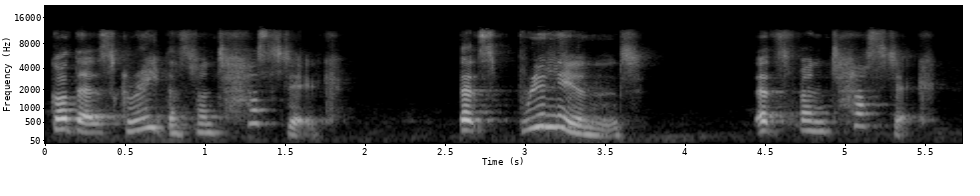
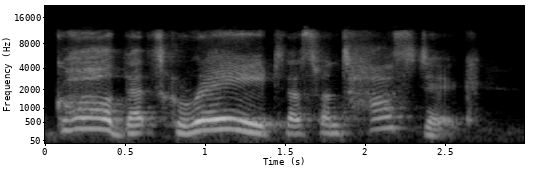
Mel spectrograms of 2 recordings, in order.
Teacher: In England, they will put their emotions on the consonant.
